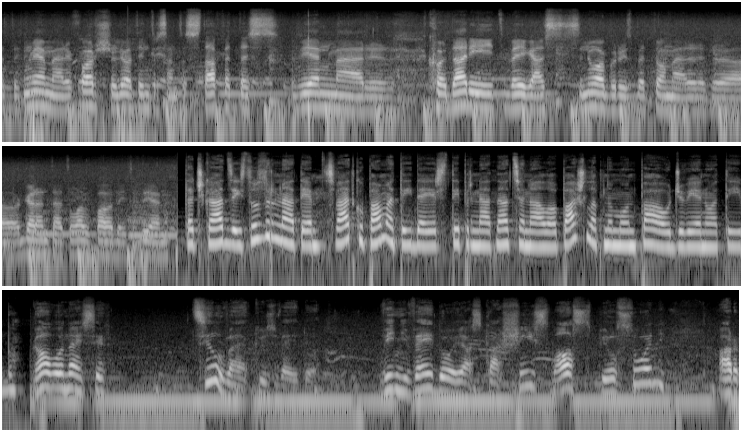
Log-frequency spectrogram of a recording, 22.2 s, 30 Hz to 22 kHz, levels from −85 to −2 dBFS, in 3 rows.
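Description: At 1.27 to 1.29 s a single loud pop sits on top of the sound, which continues underneath, peaking roughly 10 dB above the surrounding signal. It is likely a brief voltage pulse from a plug, switch or static discharge. The waveform shows a tall, narrow spike; the spectrogram shows a thin vertical stripe spanning all frequencies.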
